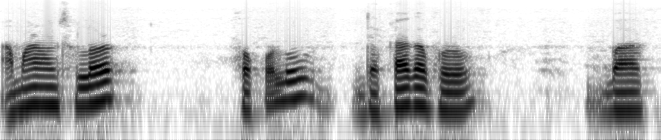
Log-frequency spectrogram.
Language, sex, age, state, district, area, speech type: Assamese, male, 30-45, Assam, Lakhimpur, urban, spontaneous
